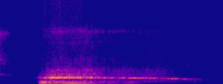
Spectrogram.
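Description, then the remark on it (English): A single deep, sustained vocal 'whoo' sound on a long exhale while squeezing the stomach in a breathing exercise, steady, lasting about two seconds before tapering off into silence. “And when we bring it to the stomach, we're going to have a deep voice when we release and squeeze. It's W-H-O.”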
